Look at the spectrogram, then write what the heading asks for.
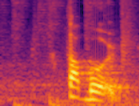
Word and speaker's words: cupboard: Cup bird भी ठीक नहीं है ना, क्योंकि इसमें प की साउंड है ही नहीं और डबल बी की साउंड भी नहीं है। कपबर्ड भी नहीं है, कपबर्ड, सो इट्स कपबर्ड। मतलब अगर इसकी असली स्पेलिंग होती तो CUBURD होती, कपबर्ड।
